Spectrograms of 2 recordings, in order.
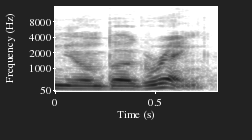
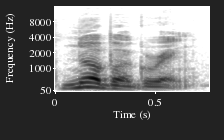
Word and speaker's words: Nürburgring: people were commenting about it not being called the Nuremberg Ring, that it's Nürburgring.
